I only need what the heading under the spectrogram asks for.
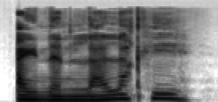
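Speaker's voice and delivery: ordinary delivery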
